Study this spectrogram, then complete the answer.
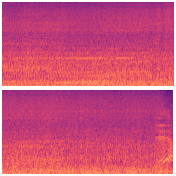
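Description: An Indian FTR V-twin motorcycle engine pulls under moderate throttle, a steady low drone mixed with heavy wind rush, with a short rising rev near the end.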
